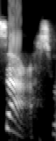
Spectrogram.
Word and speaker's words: SaaS: Okay, you first, it's SaaS, right? Like as in like sassy? Okay. – Yes, it's one of those sassy, things I've only ever read and have never heard pronounced.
